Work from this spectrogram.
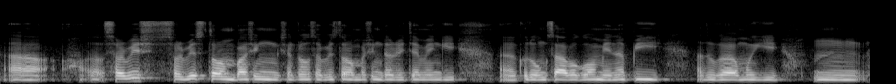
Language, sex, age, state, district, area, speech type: Manipuri, male, 18-30, Manipur, Imphal West, urban, spontaneous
